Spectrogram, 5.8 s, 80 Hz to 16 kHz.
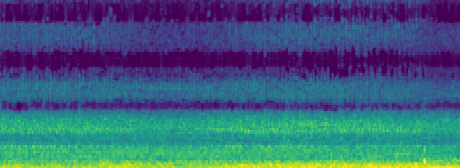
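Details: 2015 Kia Soul that had a cylinder 2 misfire and low oil pressure, after the bad rod bearing was replaced. Smooth, even idle with a steady low hum and no knocking or missed beats: the engine runs healthy.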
